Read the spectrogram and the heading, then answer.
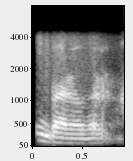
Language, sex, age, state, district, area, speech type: Sindhi, male, 60+, Gujarat, Kutch, rural, conversation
